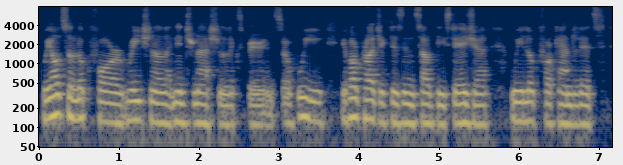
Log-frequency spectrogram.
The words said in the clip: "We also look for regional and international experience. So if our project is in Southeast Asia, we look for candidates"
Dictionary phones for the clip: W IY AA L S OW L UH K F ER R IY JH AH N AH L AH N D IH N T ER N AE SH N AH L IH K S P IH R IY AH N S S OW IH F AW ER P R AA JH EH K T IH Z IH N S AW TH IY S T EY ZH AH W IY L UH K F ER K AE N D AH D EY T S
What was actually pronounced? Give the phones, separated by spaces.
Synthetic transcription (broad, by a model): W IY AA L S OW L UH K F ER R IY JH AH N AH L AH N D IH N T ER N AE SH N AH L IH K S P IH R IY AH N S S OW IH F AW ER P R AA JH EH K T IH Z IH N S AW TH IY S T EY ZH AH W IY L UH K F ER K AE N D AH D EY T S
